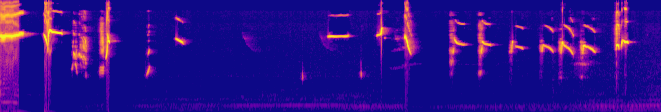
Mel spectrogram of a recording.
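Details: Black magpie in full, energetic song, used as a tutor recording for training songbirds: scattered sharp chips and short high whistles, some downslurred, coming in brief bursts with pauses between them over a faint low hum.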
